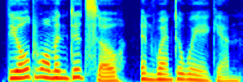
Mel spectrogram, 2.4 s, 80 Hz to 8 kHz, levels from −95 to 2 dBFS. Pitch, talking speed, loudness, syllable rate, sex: 195 Hz, 220 wpm, -17 LUFS, 5.6 syllables/s, female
